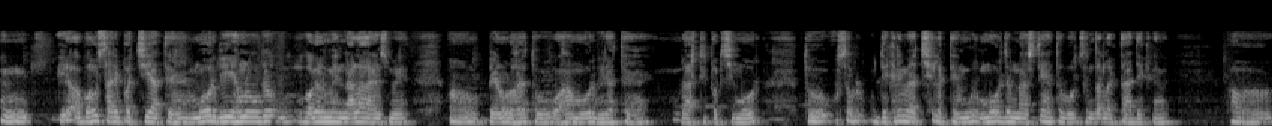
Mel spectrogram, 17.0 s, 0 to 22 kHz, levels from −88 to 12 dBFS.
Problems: low volume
